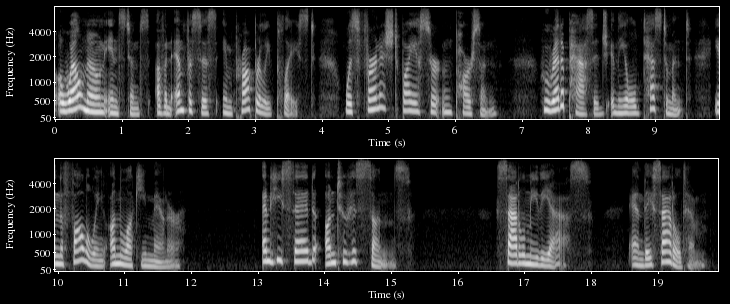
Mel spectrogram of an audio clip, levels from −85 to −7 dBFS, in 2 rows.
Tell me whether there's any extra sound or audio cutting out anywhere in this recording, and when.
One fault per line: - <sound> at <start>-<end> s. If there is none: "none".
none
